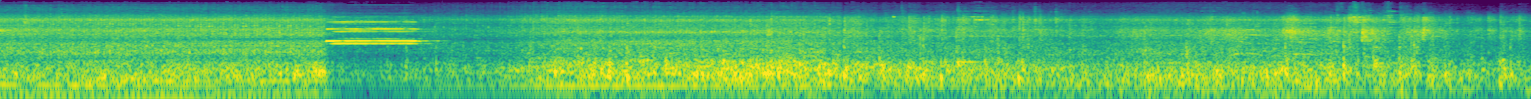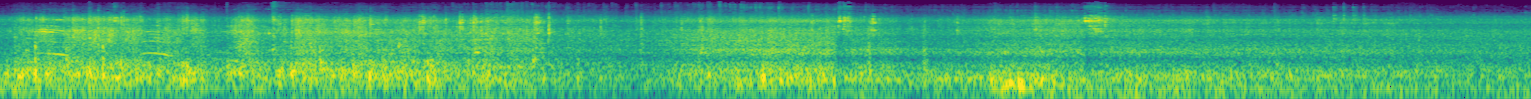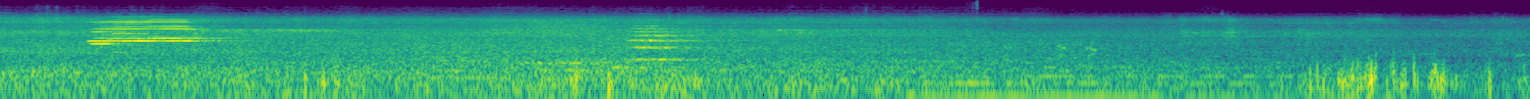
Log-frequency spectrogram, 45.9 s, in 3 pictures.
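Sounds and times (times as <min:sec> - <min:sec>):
train wheels clattering over rail joints: 0:00.0 - 0:03.3, 0:03.9 - 0:31.5
train horn: 0:03.2 - 0:04.5, 0:31.5 - 0:33.1, 0:36.9 - 0:37.8.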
